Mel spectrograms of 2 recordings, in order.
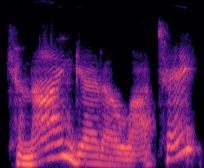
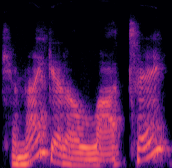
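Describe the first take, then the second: First: The words run together in relaxed speech. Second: The words run together in relaxed speech.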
